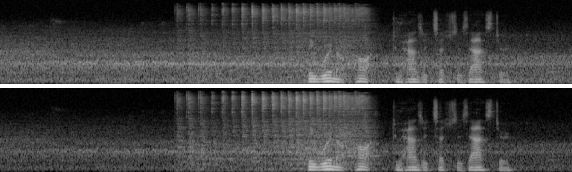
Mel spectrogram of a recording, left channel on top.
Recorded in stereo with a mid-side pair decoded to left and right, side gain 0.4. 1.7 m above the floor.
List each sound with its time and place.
1.7 s keys jangling: 35° right, 5 m; by 3.8 s 55° right, 4.5 m
3.1 s a man speaking: straight ahead, 0.8 m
